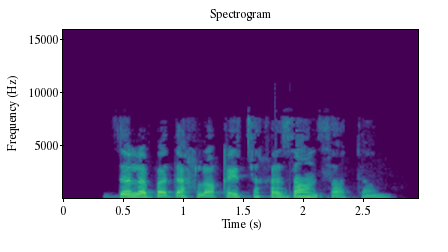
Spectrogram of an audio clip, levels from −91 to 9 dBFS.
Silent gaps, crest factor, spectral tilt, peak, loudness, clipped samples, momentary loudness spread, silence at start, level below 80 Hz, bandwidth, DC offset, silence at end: none; 18 dB; -6 dB/octave; -6 dBFS; -24 LUFS; under 0.1%; 12 LU; 0.45 s; -66 dBFS; 8.2 kHz; under 0.1%; 0.25 s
